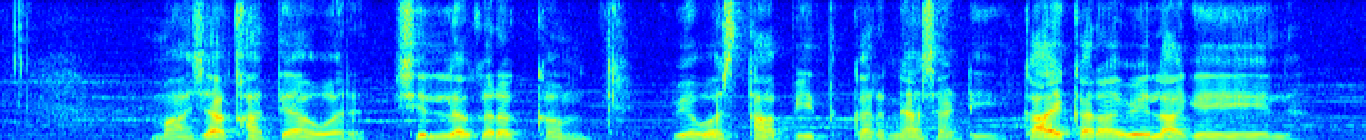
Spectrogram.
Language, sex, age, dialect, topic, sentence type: Marathi, male, 25-30, Standard Marathi, banking, question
